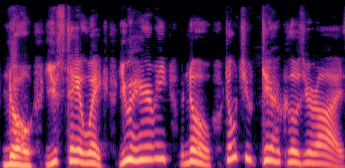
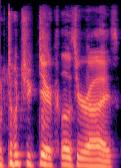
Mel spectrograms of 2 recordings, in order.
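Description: First: High, slow, louder mock plea; pleading. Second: High, louder mock plea; mock pleading. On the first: Arya begging the wounded Ezra to stay awake, slow high plea. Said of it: "And Arya's like". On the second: Host repeating Arya's plea to Ezra, high mock plea. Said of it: "quoting Arya". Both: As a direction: beg him to stay awake.

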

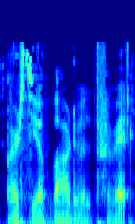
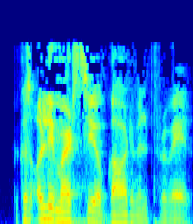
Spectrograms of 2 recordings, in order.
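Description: First: Low, much softer, solemn restatement; hushed repeat. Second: Louder, forceful preaching; emphatic declaration. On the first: Preacher repeats the truth to congregation, hushed. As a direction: let it sink in quietly. Same line repeated softly. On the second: Preacher tells congregation what will prevail, emphatic declaration. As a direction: declare it firmly to the room. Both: Real, not acted.

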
